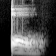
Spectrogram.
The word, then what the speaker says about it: on: It has a nasal sound, alright? It's not on, it's on. On.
